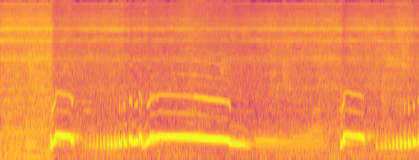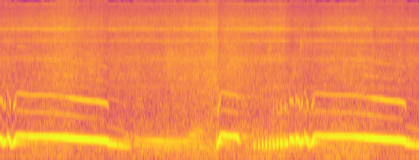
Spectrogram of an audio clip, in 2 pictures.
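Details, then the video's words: Barbary dove cooing as a lure for other doves: three phrases, each a clipped rising note followed by a long steady coo and a low, falling trailing murmur. Spaced about three seconds apart in a quiet background. "Pancingan Puter Pelung Bikin Puter Pelung Yang Lain ikutan Gacor"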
